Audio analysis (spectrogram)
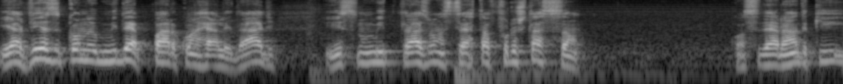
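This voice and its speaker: Vocal fry marks a man's fairly high voice with ordinary pitch variation. He keeps a moderate pace, broken by long, frequent pauses. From Recife, Pernambuco, Brazil. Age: 70s. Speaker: judo master and referee. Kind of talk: interview. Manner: hesitant, repeated fillers.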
